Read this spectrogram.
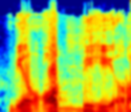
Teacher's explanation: را کو موٹا ادا کریں گے، ہی مد اصلی ہے۔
